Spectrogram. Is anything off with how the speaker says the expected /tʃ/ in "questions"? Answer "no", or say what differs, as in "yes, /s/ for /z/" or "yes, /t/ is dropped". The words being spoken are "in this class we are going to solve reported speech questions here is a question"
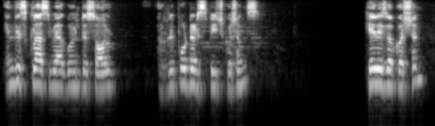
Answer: yes, /ʃ/ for /tʃ/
